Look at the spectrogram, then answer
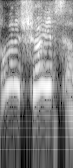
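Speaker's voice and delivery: acted sugary, very high, sweet motherly voice. Retelling what mom said before gutting the chicken: imitating mom sweet and nice. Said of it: "sweet and nice and Julie Andrews".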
